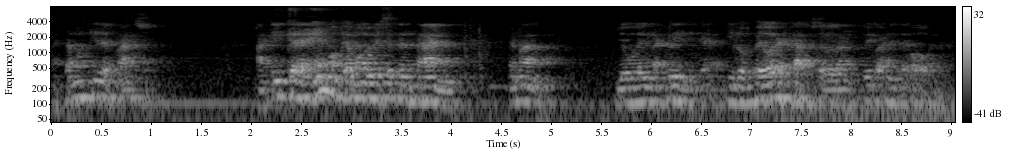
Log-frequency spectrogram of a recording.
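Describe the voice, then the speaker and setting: A man's voice: fairly low pitch, moderate pace, recorded from a distance, a little hiss or hum. Fervent male preacher in an echoey church. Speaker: pastor. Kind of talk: sermon.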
